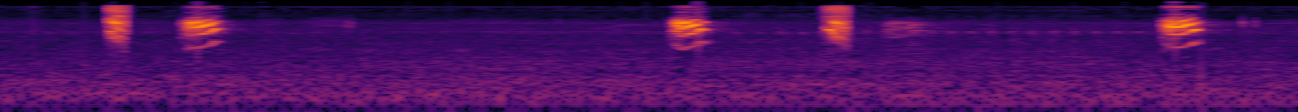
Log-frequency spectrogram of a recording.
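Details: Female Double-collared Seedeater calling often, used by breeders to prompt male song; sharp high chirps, some doubled, with falling lower traces and softer buzzy notes, repeated every second or two.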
